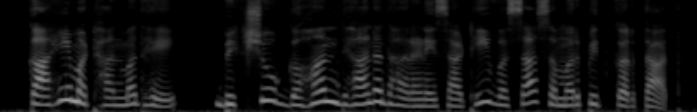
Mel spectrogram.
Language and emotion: Marathi, neutral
